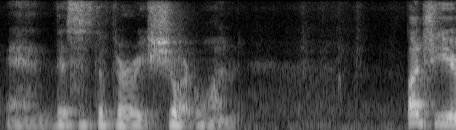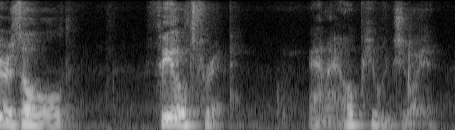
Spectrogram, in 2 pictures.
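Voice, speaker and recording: A man with a mid-pitched voice speaks as a writer sharing his own short fiction. His phrasing is measured and deliberate, in the manner of an author reading at home to listeners. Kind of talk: story reading with spoken introduction.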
